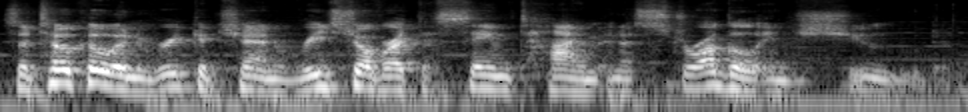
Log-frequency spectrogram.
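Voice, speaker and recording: A man's voice: a little high, fairly quick, fairly bright tone. A young man giving casual, slangy, goofy commentary on a game and reading it aloud. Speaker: game streamer. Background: game music.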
